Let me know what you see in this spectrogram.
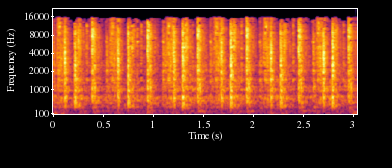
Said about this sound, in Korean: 야디의 옷수선 가게. 가게 문을 열고 들어가니 쉼없이 움직이는 재봉틀 소리가 반갑게 맞아줍니다.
